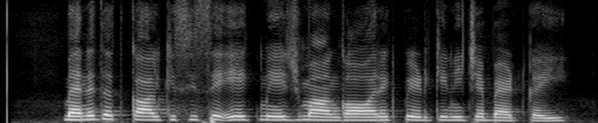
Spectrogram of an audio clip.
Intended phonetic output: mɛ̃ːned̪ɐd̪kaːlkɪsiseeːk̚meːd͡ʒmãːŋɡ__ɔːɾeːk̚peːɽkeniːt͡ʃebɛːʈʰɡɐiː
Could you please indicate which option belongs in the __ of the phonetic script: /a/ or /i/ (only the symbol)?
a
